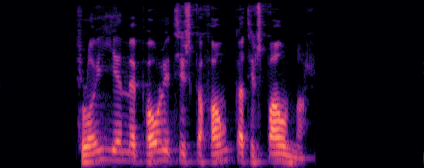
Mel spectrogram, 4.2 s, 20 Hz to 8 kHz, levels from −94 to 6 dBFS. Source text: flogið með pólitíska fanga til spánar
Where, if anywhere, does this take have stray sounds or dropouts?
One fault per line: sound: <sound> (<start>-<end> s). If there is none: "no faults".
no faults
